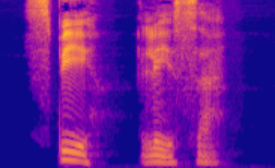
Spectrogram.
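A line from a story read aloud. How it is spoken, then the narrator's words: Hoarse conflicted voice. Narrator (Russian): сказал он голосом хриплым от противоречивых чувств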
